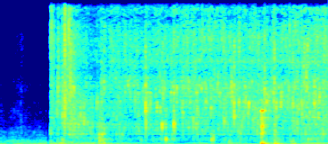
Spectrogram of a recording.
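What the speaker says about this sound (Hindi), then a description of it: "इतने हमारी अनियंस हो रही है फ्राई।" Onions frying in hot oil in a kadai, a close steady sizzle that starts abruptly after a brief quiet moment, with faint stirring clicks and scrapes over the crackle.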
